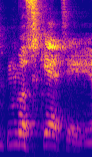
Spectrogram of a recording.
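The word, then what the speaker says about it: Muschietti: of this film uh Andres muskete uh is I believe how you pronounce it uh pronounce his last name rather but if you look at the spelling it kind of sounds like a machete what an awesome name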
